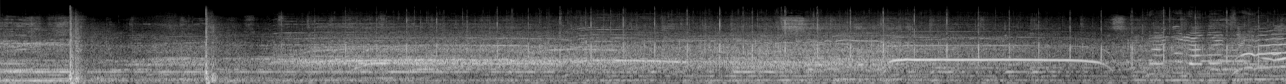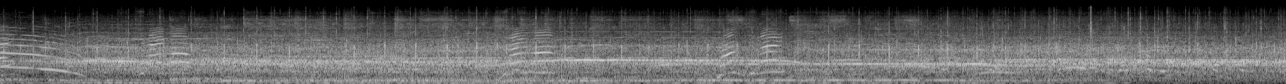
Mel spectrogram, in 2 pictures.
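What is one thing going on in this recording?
A large crowd cheers and whoops in a big echoing arena.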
